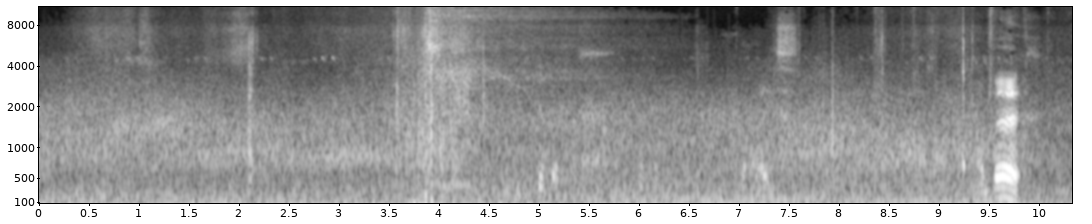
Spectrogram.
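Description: A catfish rod being cast out with a three-way rig: one sharp snap about four seconds in, over a steady low outdoor rumble.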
